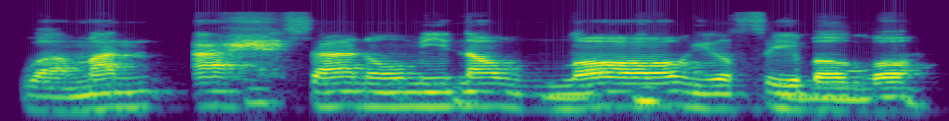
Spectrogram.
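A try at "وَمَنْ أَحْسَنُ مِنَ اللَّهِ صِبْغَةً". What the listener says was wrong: Oke, untuk nunnya coba tidak terputus Pak. Wa man ahsanu.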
